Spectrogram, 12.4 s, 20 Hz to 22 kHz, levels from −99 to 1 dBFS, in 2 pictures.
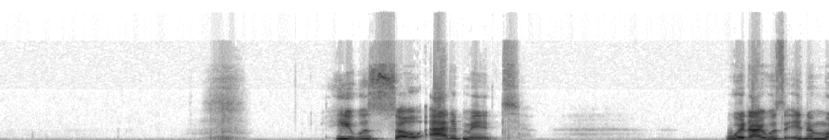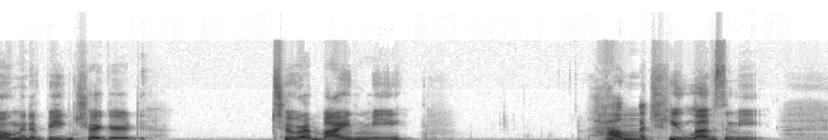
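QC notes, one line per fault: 10.95–11.03 s: burst of packet loss. Several consecutive packets failed to arrive in time, so the receiver extended the last speech sound for about 54 ms while fading it out, producing a brief held buzz or hiss; about 60 ms of speech is simply missing before playback resumes.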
